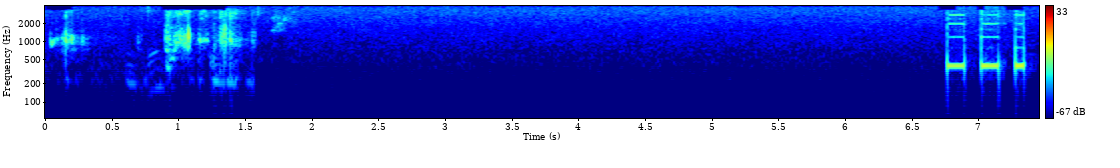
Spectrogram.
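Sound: touch-tone telephone dialing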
